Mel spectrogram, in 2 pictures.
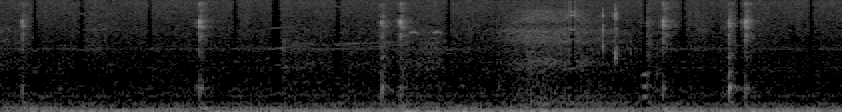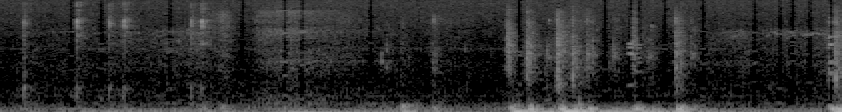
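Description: Scattered computer mouse clicks, then a quick burst of typing on a computer keyboard near the end.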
